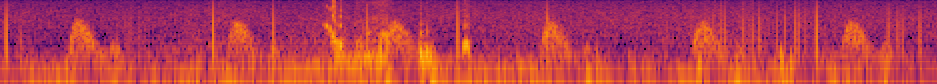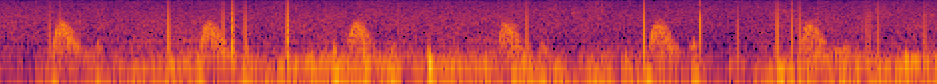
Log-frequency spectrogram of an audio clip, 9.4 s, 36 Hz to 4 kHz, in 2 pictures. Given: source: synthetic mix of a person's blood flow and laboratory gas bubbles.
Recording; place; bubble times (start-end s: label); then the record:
Doppler ultrasound of blood flow; subclavian vein
1.61-1.97 s: bubbles
2.07-2.19 s: bubbles
2.29-2.38 s: bubbles
From the record:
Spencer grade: 1 (occasional bubble signal discernible with the cardiac motion signal, with majority of cardiac periods free of bubbles); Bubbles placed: anywhere in the cardiac cycle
